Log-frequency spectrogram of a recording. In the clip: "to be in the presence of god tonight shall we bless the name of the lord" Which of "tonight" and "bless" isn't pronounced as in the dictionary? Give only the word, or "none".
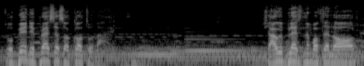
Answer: none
